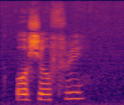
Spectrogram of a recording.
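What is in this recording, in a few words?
"osho free", Nigerian Pidgin, female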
